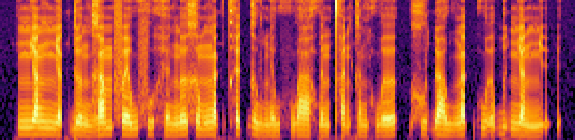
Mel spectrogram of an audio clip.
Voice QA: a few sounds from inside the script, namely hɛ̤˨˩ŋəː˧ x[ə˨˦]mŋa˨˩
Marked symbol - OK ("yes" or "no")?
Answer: yes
